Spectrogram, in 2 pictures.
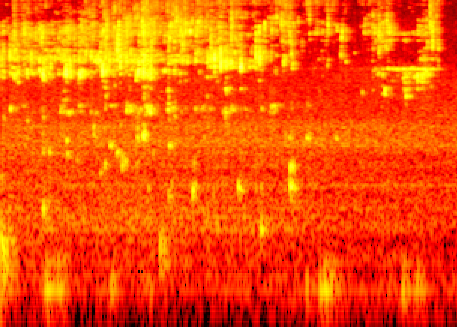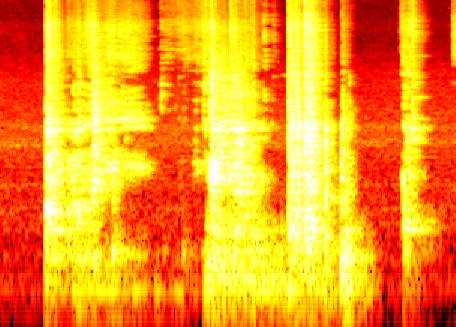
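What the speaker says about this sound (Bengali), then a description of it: "এবার আমি ঝোলের জল দিয়ে দেবো।" Water poured into a pan of fried, spiced rohu fish and potato curry: after a stretch of faint simmering and drips, loud splashing, hissing bursts come in several surges, then cut off abruptly.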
